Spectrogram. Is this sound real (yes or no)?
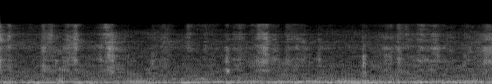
no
